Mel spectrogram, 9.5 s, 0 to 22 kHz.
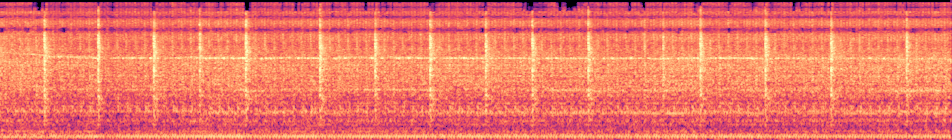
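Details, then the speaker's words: Supercharged 2010 Dodge Challenger Hemi with the coil of the second-from-back cylinder plugged back in: sharp pops about twice a second over a rough idle, seemingly backfiring into the intake. Valvetrain rattle from a loose rocker shaft; a displaced pushrod and a broken cylinder head casting were also found. "but it is definitely got a crazy weird popping sound. It sounds like going into the intake so I'm thinking that we have a valve issue here."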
